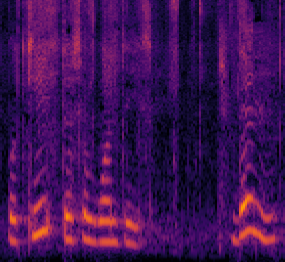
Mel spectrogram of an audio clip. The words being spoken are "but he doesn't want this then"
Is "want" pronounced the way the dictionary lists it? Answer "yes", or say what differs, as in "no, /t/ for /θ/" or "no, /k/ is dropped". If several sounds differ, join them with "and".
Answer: yes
